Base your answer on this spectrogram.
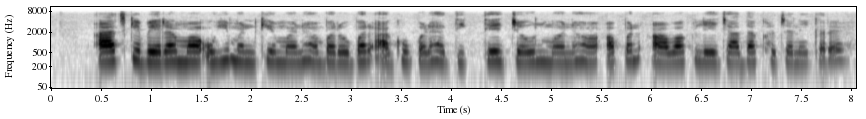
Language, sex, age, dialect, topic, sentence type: Chhattisgarhi, female, 18-24, Western/Budati/Khatahi, banking, statement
